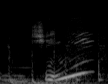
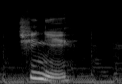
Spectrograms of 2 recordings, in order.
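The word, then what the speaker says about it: Qingyi: How do I pronounce a Q in this circumstance? Chingy? Yes, yeah, okay, my thought was right. Chingy.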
